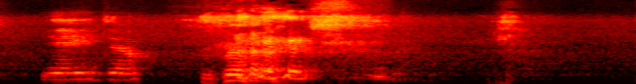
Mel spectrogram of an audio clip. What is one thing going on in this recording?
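A teenage boy laughs close to a microphone.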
